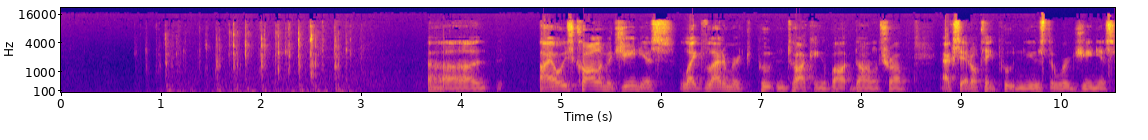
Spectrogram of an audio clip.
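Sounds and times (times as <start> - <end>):
rapid typing on a computer keyboard: 0.8 - 3.0
speech: 3.7 - 10.5.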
